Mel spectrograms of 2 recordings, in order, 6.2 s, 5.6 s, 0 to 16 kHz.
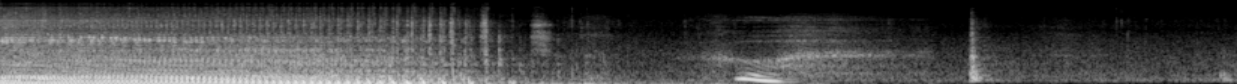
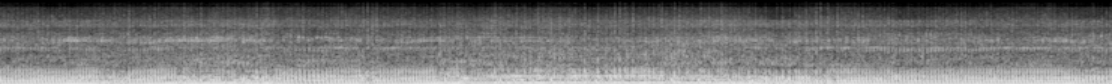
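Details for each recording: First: Victa Super 24 / Super 600 70-series two-stroke mower, carb split and cleaned, fresh fuel, first mowing in years: the note sags and slows over two seconds, then cuts out. It ran out of fuel after a 500 ml fill and 1–2 test runs. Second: Victa Super 24 / Super 600 70-series two-stroke side-discharge mower, carb cleaned, mowing thick grass: raspy buzz dips briefly under load then recovers cleanly without stalling while throwing debris out the side; runs strong and healthy.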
